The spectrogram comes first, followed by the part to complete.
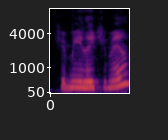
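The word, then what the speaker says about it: Jameela Jamil: And other people, other women, influential women on the front cover, they go from Jamelia Jamil. Is that how you pronounce her name? Jamelia Jamil?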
